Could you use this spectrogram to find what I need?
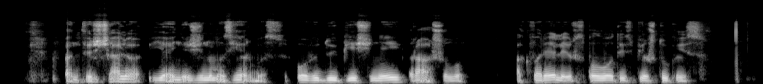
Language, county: Lithuanian, Vilnius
